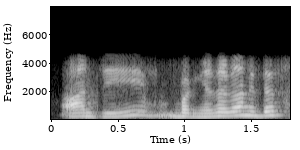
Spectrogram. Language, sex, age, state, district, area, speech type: Dogri, female, 30-45, Jammu and Kashmir, Jammu, rural, conversation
